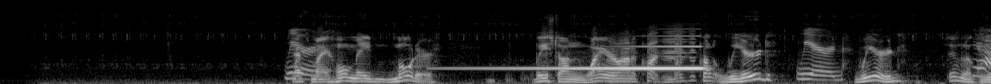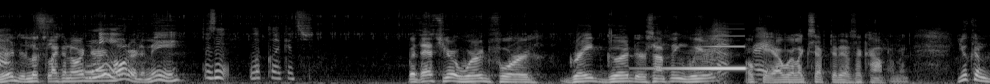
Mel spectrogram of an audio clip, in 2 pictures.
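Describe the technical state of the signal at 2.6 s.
Nothing is wrong with the signal at 2.6 s; it passes through that point intact, with no fault audible.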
